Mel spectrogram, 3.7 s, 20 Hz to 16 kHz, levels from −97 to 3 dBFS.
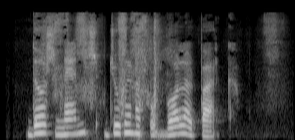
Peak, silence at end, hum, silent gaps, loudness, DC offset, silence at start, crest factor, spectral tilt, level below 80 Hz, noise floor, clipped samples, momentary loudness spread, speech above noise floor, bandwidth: -10 dBFS; 0.2 s; none; none; -27 LUFS; under 0.1%; 0.35 s; 18 dB; -4 dB/octave; -74 dBFS; -52 dBFS; under 0.1%; 10 LU; 25 dB; 11.5 kHz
